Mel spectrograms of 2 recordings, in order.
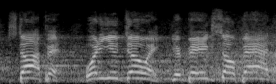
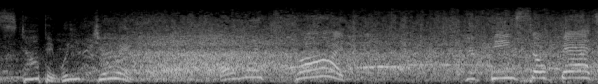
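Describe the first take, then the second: First: It is read out in a flat, dull tone. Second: It is said in a playful, flirty tone.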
